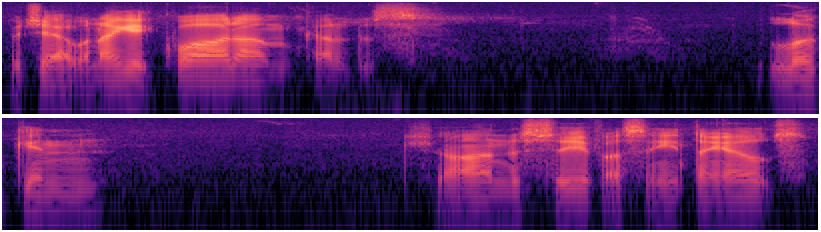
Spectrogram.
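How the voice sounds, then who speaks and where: A man's voice: sits low, takes it slowly, creaky, pauses often, pushed and bright, clear, resonant tone, dry recording, lo-fi sound. A young man casually commentating a hunting game, groggy and rambling as if he just woke up. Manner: laid-back, rambling, mumbly asides. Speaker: gaming streamer.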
